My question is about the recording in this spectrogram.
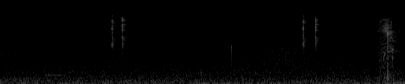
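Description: Computer mouse button clicked twice, about two seconds apart, each click a quick double tick of press and release, over near-silent room tone.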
